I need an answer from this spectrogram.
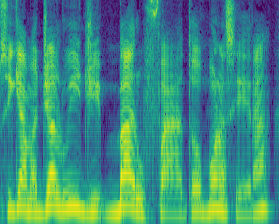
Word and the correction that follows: Burrafato: No, veramente è Burrafato. – Burrafato.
